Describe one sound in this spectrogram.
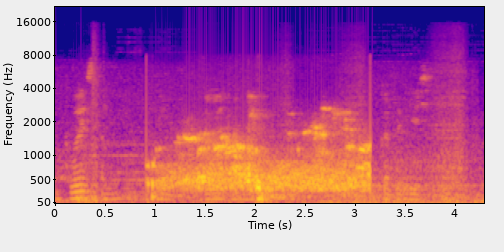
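Magic spells whoosh and crackle in a burst.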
